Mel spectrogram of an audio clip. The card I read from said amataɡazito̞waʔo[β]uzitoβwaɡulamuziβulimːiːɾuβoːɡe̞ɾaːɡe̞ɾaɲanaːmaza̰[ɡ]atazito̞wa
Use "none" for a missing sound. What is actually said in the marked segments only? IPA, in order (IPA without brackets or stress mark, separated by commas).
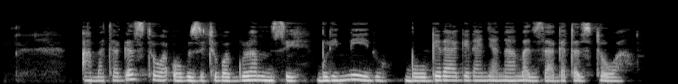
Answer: β, ɡ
